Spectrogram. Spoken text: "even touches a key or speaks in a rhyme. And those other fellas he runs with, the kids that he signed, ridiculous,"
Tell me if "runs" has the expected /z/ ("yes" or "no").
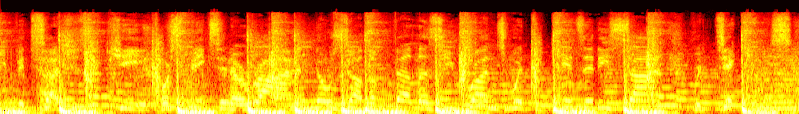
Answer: yes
